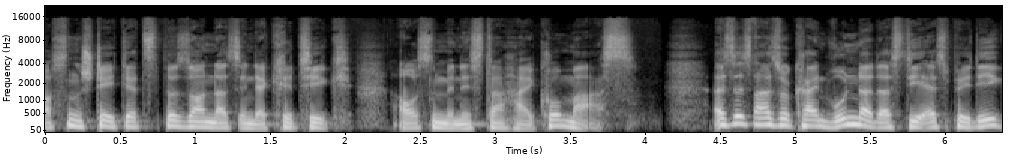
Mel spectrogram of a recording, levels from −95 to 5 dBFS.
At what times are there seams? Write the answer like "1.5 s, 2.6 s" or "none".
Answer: none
